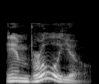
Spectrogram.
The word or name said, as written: imbroglio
